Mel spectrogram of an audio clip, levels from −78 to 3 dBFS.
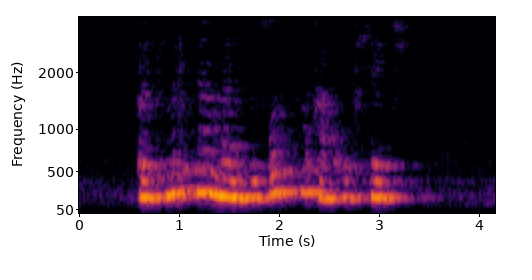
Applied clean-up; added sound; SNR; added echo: none; none; none; reverberation time 0.9 s.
